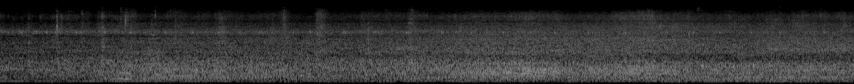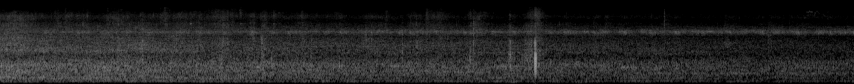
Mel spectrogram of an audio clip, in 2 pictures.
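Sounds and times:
outdoor rushing noise: 0.0 - 13.5
high insect drone: 0.0 - 17.0.

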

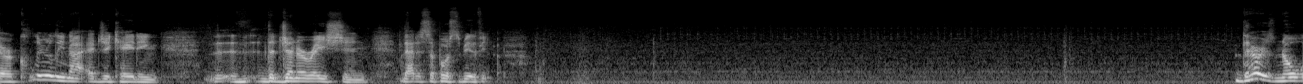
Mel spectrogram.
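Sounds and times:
low background hum with hiss: 0.0 - 13.0.

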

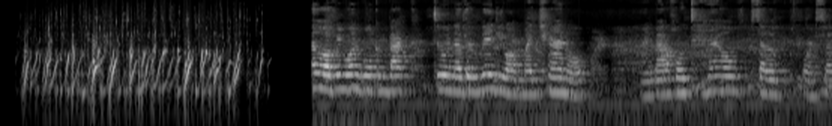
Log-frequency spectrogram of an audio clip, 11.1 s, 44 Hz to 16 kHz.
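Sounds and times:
bubbling water plops: 0.2 - 3.6.

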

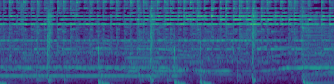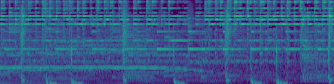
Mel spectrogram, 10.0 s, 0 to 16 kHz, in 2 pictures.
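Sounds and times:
brass hand bell ringing: 0.0 - 10.0.

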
